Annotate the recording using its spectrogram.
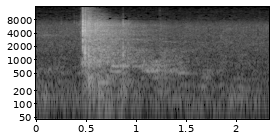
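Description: A badminton racket striking a shuttlecock once: a single sharp smack about half a second in that rings briefly in the hall.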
